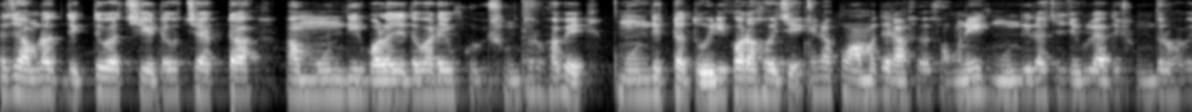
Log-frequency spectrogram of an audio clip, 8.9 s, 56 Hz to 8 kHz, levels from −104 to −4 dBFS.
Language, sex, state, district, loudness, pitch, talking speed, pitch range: Bengali, male, West Bengal, Kolkata, -20 LUFS, 125 Hz, 195 wpm, 120-130 Hz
